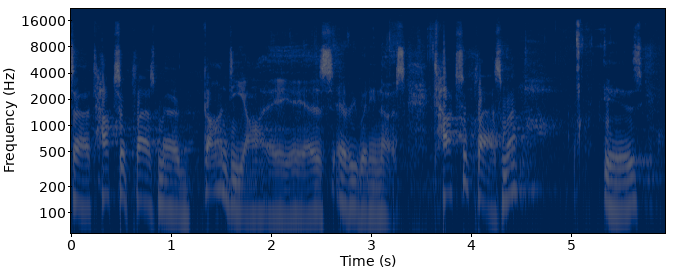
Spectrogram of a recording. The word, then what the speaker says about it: gondii: And toxo not Gandhi in the Gandhian sense, but probably because it's even pronounced differently. Okay, how are you pronouncing it these days? Gondii. Gondii cuz there's two i's at the end, which the old Mahatma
